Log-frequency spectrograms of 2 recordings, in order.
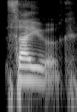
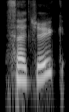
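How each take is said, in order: First: The name is said without any J sound. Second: The name is said with a clear J sound. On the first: Other people say it this way because they cannot make the sound. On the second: This is the name as the speaker gives it.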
